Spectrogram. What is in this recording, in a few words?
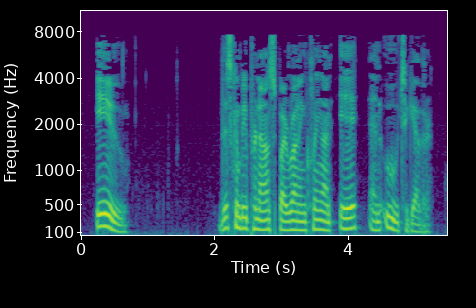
Klingon sounds Iw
